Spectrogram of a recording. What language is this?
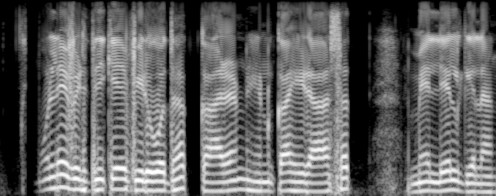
Maithili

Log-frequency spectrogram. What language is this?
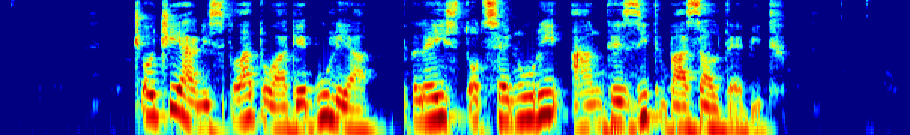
Georgian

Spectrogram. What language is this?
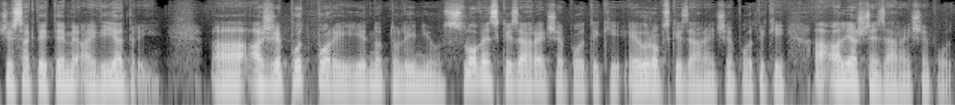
Slovak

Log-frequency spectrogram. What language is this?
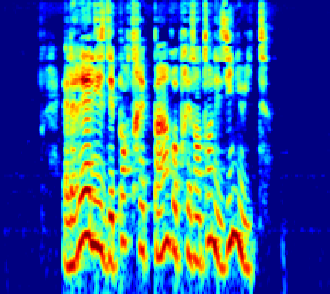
French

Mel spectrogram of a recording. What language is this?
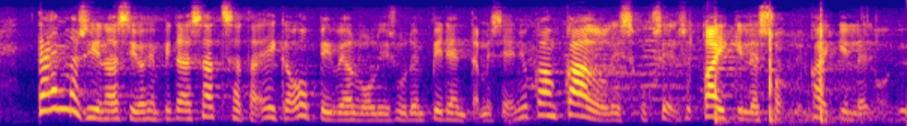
Finnish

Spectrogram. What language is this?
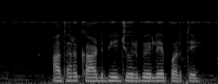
Magahi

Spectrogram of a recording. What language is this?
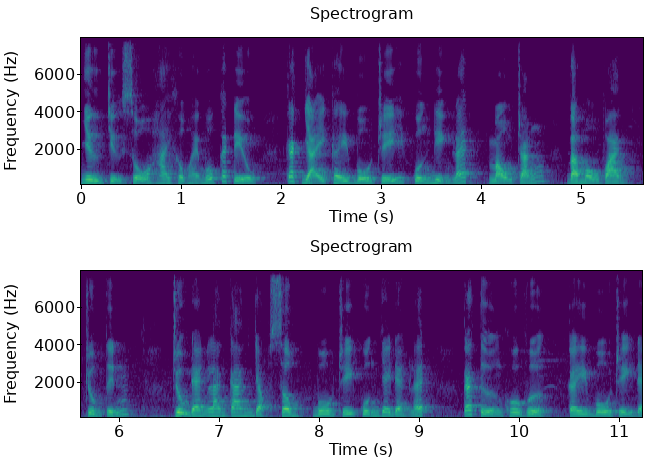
Vietnamese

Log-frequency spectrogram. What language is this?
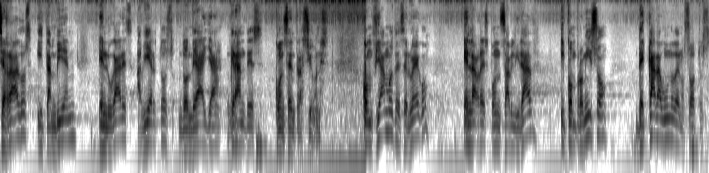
Spanish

